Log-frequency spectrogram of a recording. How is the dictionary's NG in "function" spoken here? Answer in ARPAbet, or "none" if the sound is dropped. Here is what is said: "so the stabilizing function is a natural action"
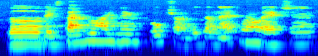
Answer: none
